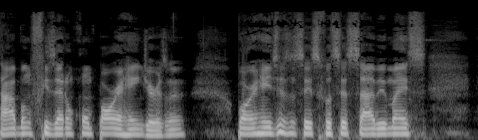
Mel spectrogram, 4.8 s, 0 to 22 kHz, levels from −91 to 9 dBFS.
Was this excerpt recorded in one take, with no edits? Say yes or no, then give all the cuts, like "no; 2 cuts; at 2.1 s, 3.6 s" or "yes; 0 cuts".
yes; 0 cuts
